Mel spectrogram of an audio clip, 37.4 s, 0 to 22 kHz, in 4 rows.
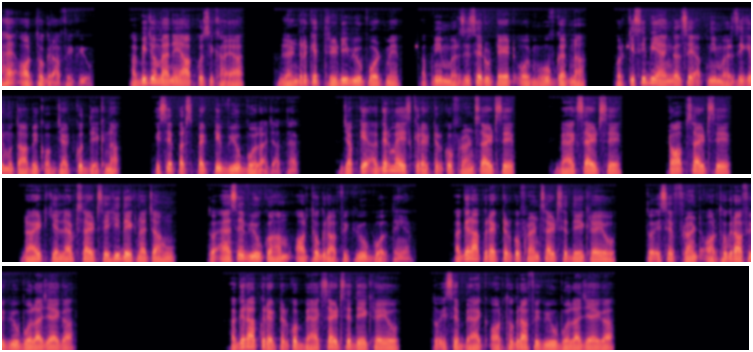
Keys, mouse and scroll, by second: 5.1 alt+click, 7.7 alt+shift+click, 9.0 alt+click, 15.6 1, 16.8 ctrl+1, 18.4 7, 20.0 3, 25.8 1, 32.0 ctrl+1.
